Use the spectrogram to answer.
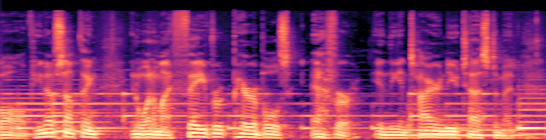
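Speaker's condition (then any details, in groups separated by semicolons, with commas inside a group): No condition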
